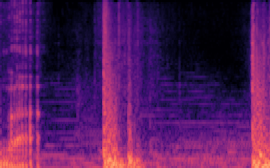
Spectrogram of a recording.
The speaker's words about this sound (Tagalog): Sinundan din niya ako at galit niyang kinalampag ang pinto ng silid ko.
